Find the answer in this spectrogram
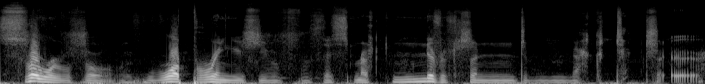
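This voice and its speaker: In a put-on character voice, a man booms at a very slow pace with a very deep, low pitch. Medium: actual play. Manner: theatrical, teasing.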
